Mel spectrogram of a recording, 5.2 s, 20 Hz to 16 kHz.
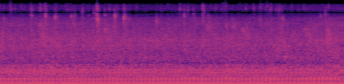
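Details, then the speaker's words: Caravan water pump after quietening work, seating back in place: soft low hum with faint patter, no rattle; down from about 57 dB to about 40–42 dB, a lot quieter than at the start, normal running. "overall that is a lot quieter than when we started off which was the whole purpose of having a look at this"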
